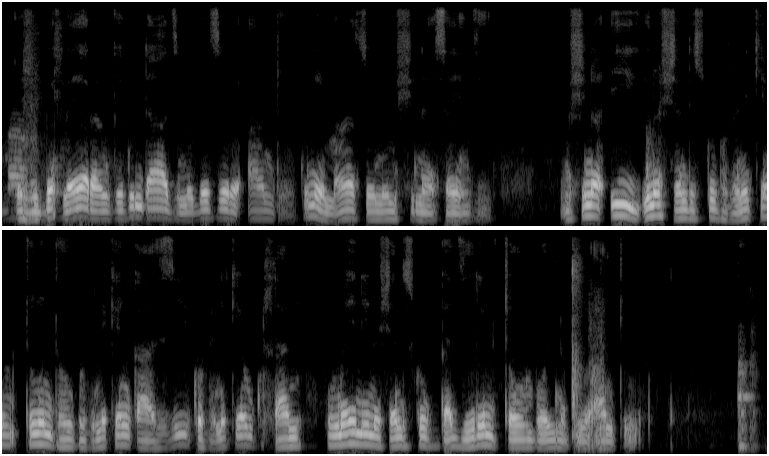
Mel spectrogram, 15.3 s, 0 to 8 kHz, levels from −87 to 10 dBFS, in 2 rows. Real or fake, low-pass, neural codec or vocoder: real; 7.2 kHz; none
